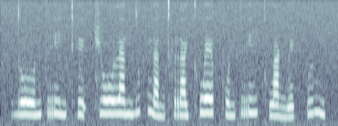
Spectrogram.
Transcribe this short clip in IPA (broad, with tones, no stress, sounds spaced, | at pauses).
d oː˩˦ n k r i˨˩ n kʰ e˨˩ ʔ t͡ɕ oː˧ l a˧ n d u˥˩ k̚ n a˩˦ n kʰ r a˧ j kʰ w ɛː˥˩ p̚ f o˧ n k r iː˥˩ kʰ w a˨˩ ŋ l e˨˩ k̚ p ɯ˥˩ ŋ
